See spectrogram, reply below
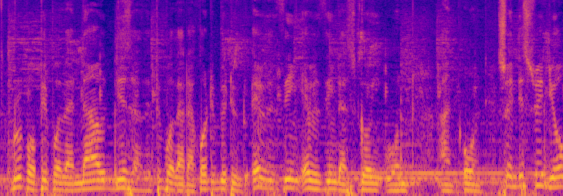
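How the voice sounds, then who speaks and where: A husky-voiced young man in his twenties, a doctor in training hosting a casual vlog, rambling and repeating phrases with many fillers. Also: mid-range voice. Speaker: doctor in training, channel host. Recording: clear music playing under the voice.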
